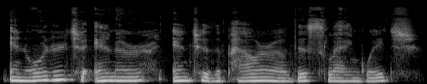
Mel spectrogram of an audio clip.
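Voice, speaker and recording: Woman, low pitch, unhurried pace, soft morning voice, gentle devotional reading. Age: older. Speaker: podcast host.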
